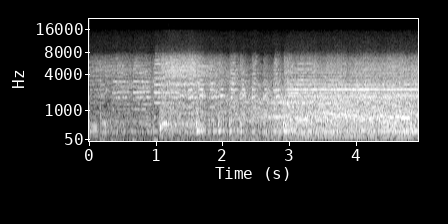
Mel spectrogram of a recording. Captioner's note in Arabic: هتاف الجمهور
